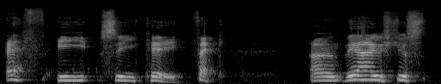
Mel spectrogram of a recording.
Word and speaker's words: feck: It's spelled F-E-C-K, feck.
